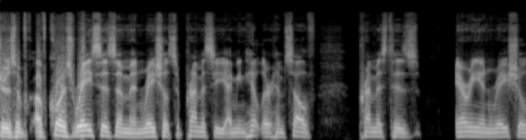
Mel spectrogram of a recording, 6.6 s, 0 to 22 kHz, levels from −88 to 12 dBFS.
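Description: From 0.01 s to 1.3 s the speech shows microphone overload. Its peaks push roughly 7 dB past the converter's ceiling, so around one sample in twenty has its top sheared flat, likely because the input gain was set too high. The result is a harsh, crackly edge on the loudest syllables. Unlike a level drop, it damages only the timbre of the peaks.

Overlapping that stretch, the microphone volume is stepped down at 0.04 s by about 2 dB and at 1.05 s by about 6 dB. It steps down again at 2.07 s by about 4 dB, right before "supremacy I mean", and at 6.15 s by about 2 dB. These are likely the call software cutting the device gain in response to clipping. Each one is an abrupt, clean drop in level that takes the background down along with the speech. It adds no distortion of its own, which separates it from the overload.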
